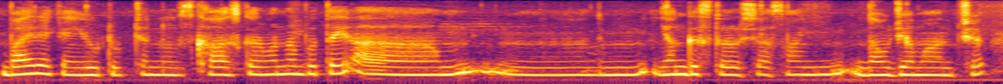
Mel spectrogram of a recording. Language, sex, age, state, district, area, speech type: Kashmiri, female, 18-30, Jammu and Kashmir, Ganderbal, rural, spontaneous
